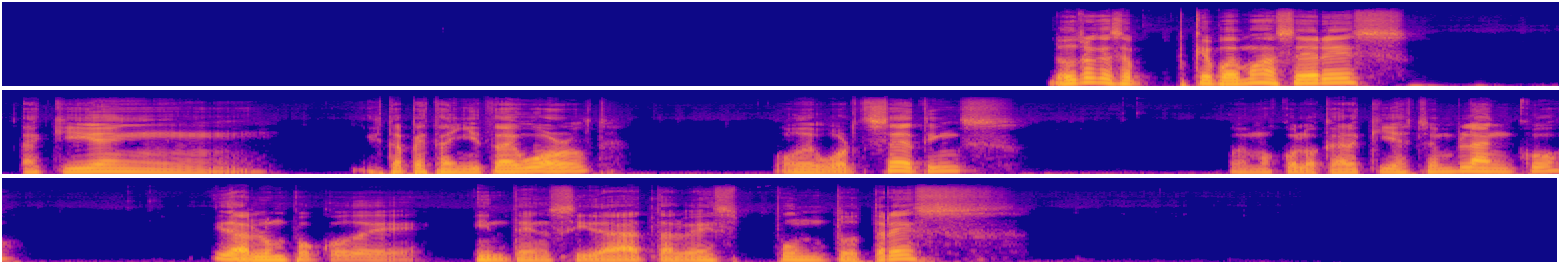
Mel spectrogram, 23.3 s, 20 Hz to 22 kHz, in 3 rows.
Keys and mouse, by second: 1.4 click, 5.4 click, 5.8 click, 13.2 click, 16.1-19.5 drag, 23.2-23.3 drag.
